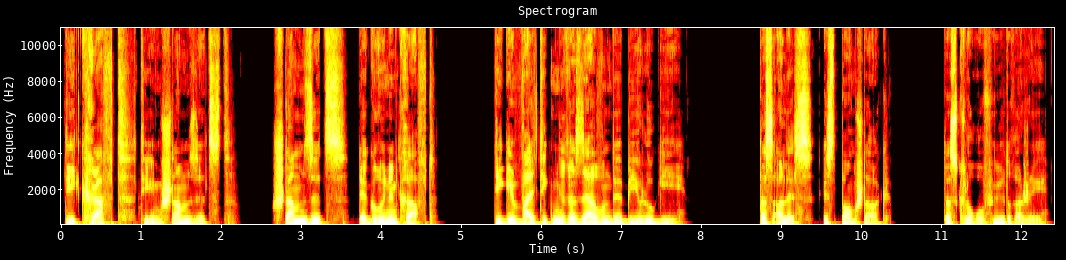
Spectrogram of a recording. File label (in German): Werbung Kraftvoll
